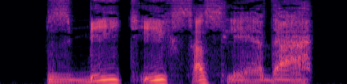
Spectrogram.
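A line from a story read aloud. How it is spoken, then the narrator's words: Muttering. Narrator (Russian): всякий раз бормотал дядя Вернон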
